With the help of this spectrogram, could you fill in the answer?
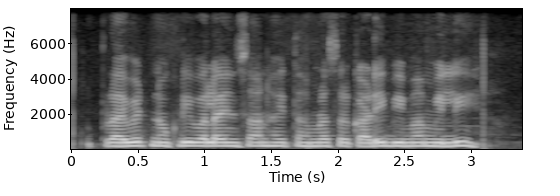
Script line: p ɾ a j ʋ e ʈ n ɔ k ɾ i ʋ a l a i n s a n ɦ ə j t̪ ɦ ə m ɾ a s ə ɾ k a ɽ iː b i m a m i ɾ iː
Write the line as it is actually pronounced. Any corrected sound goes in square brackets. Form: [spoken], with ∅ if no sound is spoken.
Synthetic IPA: p ɾ a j ʋ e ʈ n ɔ k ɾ i ʋ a l a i n s a n ɦ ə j t̪ ɦ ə m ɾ a s ə ɾ k a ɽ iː b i m a m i [l] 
